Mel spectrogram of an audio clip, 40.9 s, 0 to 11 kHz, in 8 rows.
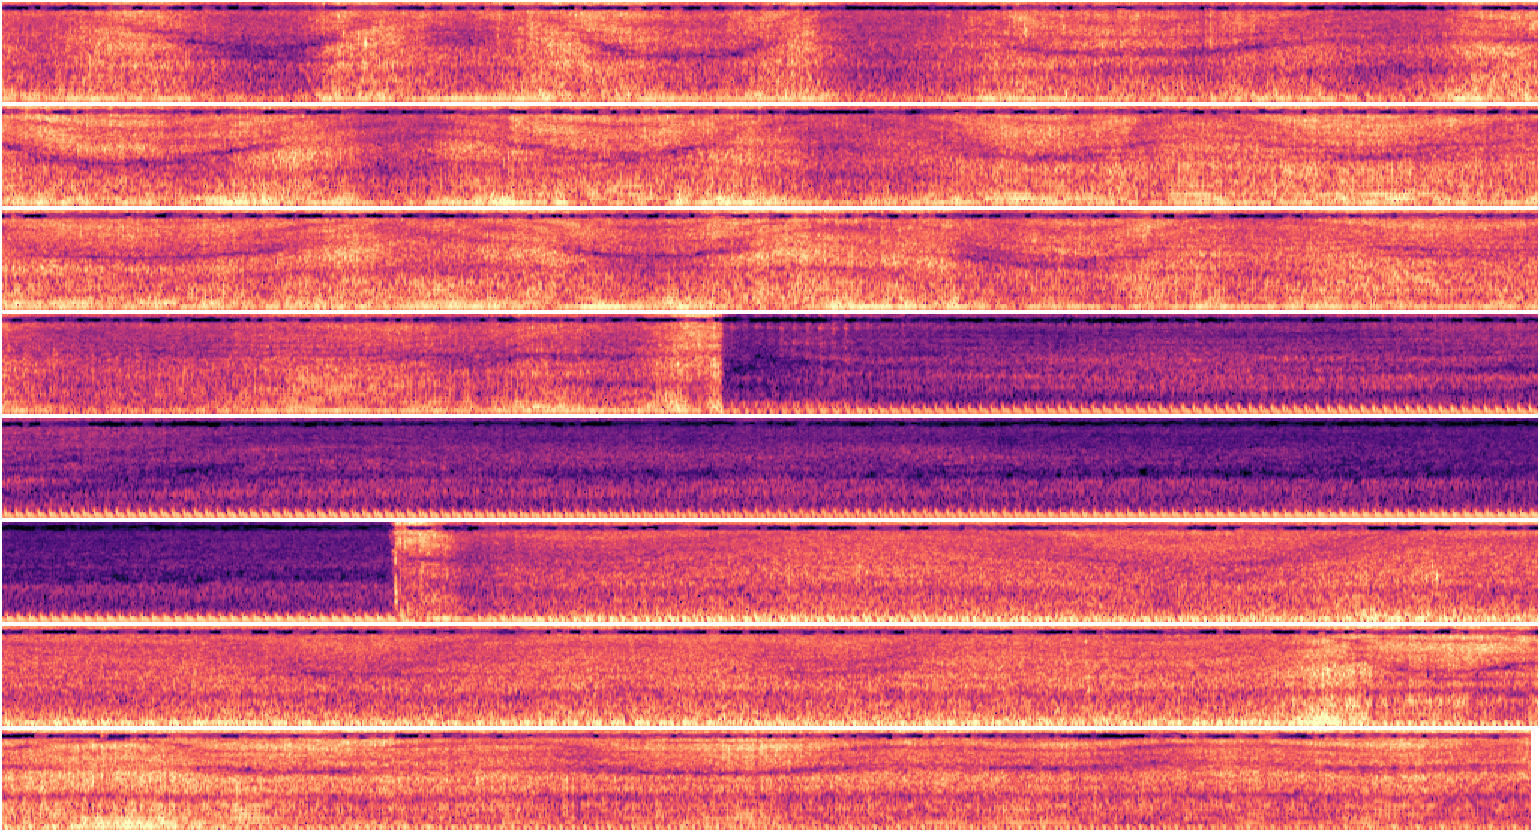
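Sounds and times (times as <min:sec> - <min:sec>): water jet hissing on gravel: 0:00.0 - 0:17.8, 0:26.9 - 0:40.9
pressure washer engine: 0:00.0 - 0:40.9.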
